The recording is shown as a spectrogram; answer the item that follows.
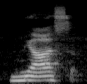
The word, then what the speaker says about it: nyas: Talking in English, so it's becoming nyasas, but it's nyas.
